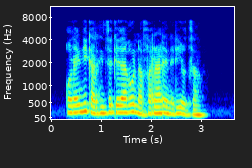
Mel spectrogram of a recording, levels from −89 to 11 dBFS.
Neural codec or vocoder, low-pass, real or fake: codec, 16 kHz, 2 kbps, FreqCodec, larger model; 7.2 kHz; fake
